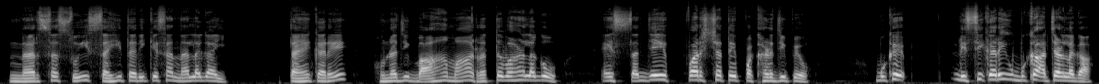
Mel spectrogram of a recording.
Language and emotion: Sindhi, disgusted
